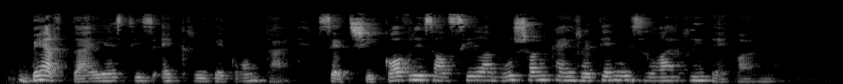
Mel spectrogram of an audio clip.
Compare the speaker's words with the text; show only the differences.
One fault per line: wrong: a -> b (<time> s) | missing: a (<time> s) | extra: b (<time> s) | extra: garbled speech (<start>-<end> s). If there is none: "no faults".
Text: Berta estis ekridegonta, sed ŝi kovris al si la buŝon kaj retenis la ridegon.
no faults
